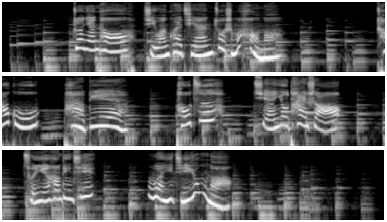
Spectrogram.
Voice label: 宣传片 病毒; 皇氏桂林银行

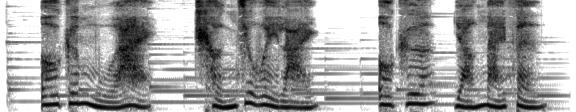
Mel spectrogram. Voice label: 广告 羊奶粉 温柔; 食品饮料; 讴歌羊奶粉

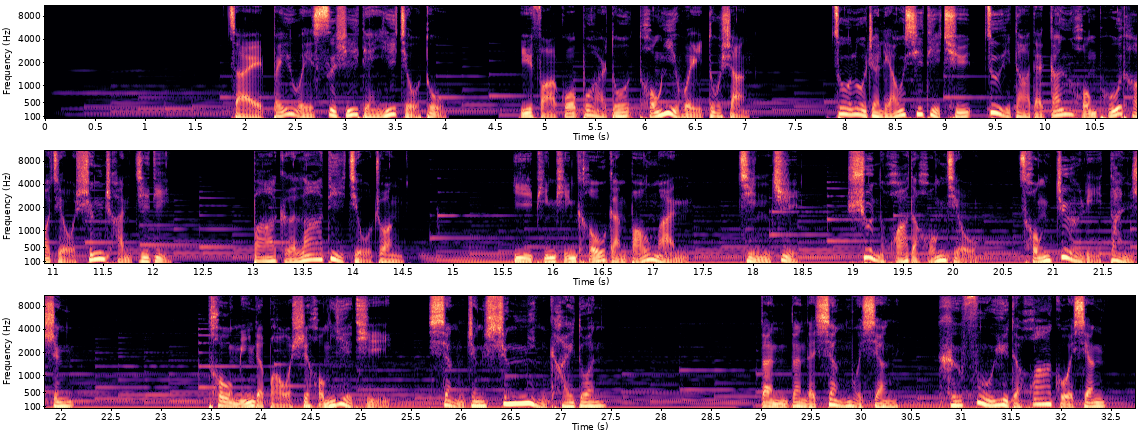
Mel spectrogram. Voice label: 专题, 产品, 葡萄酒, 讲述

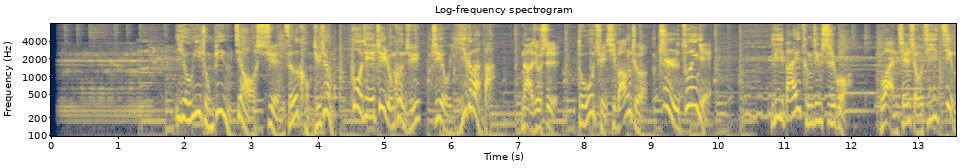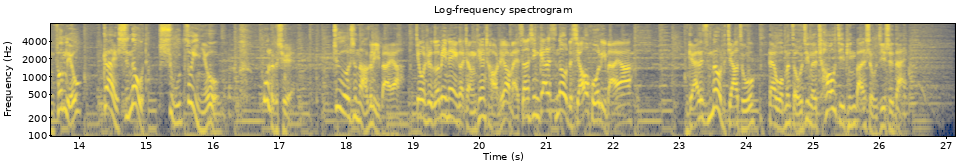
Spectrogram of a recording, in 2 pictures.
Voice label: 时尚诙谐; 宣传片; 病毒; 专题三星note

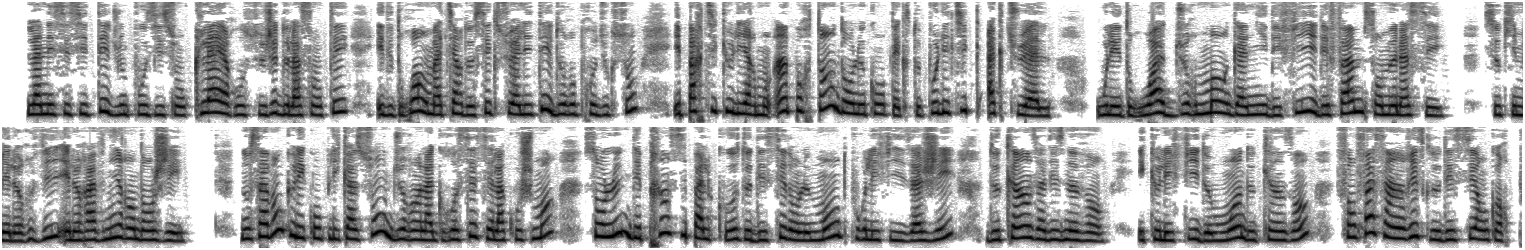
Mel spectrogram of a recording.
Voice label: 法语女, 外语, 小语种

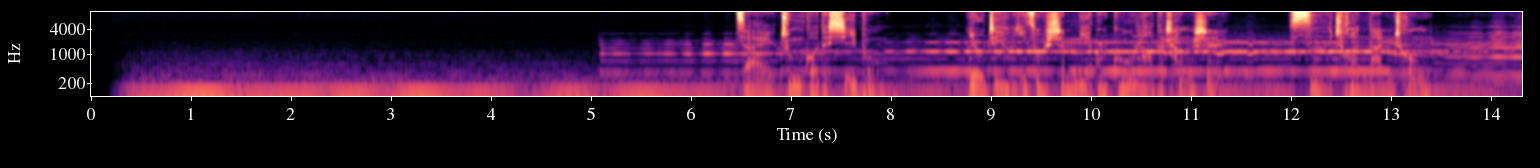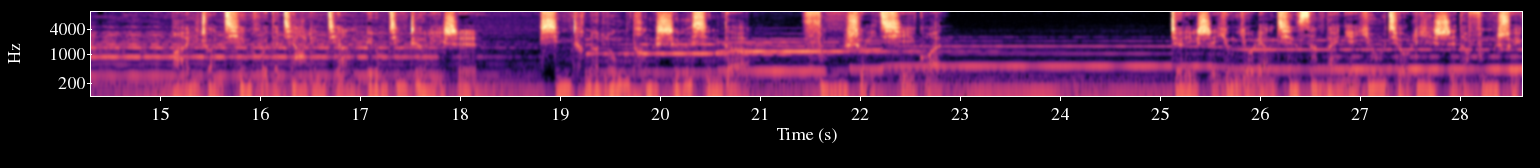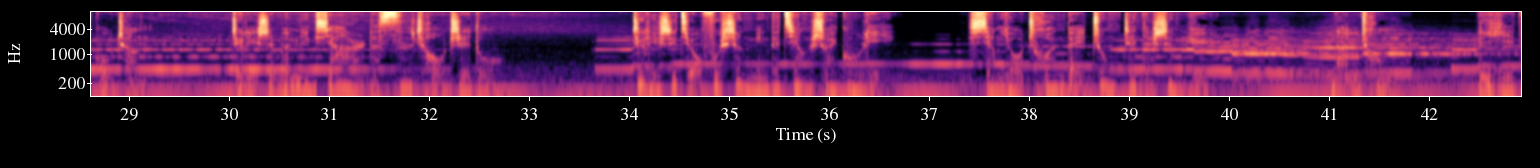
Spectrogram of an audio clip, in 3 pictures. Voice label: 宣传片, 沉稳; 城市; 南充

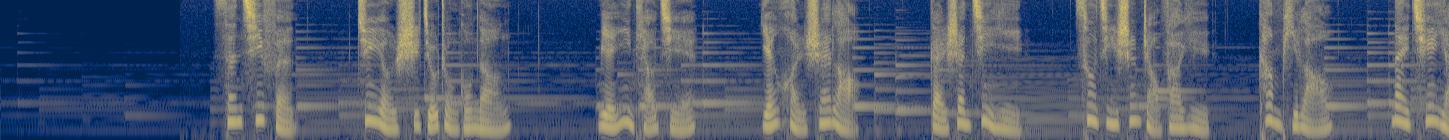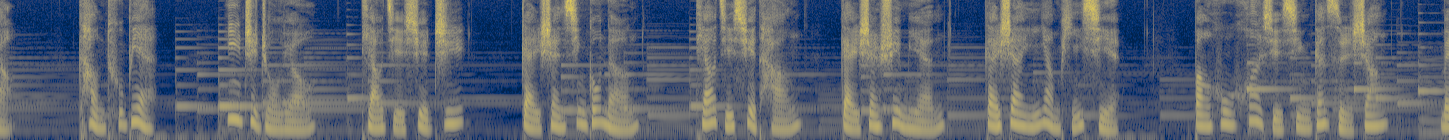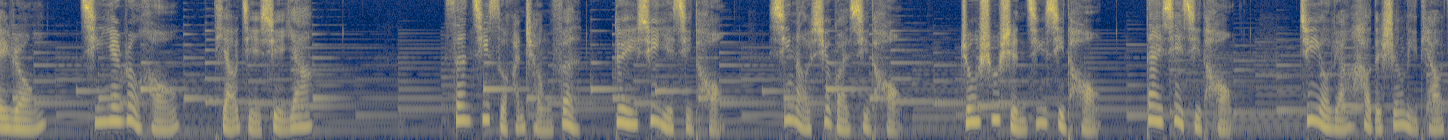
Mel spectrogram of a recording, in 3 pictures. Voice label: 专题 产品 三七粉 自然, 女

